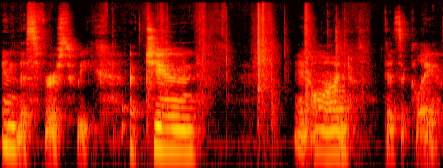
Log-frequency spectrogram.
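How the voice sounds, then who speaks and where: A middle-aged woman gives a psychic card reading at an unhurried, drawn-out pace. She muses aloud, trailing off and restarting her thoughts. Her voice rings in a roomy, echoey space. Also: medium pitch, level tone, noisy background. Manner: slow, musing, trailing off and restarting. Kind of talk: channeled card reading monologue.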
